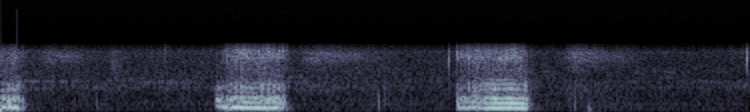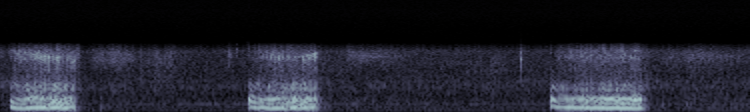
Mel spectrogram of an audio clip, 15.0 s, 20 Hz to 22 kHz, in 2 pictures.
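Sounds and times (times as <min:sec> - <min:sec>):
dog snoring: 0:00.0 - 0:00.4, 0:02.1 - 0:03.0, 0:04.5 - 0:05.4, 0:07.6 - 0:08.4, 0:10.0 - 0:10.8, 0:13.0 - 0:14.1.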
